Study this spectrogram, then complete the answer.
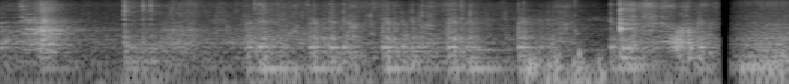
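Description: Spices, tomato, chili paste and ginger paste are sautéed in a pan, giving a continuous close stirring, scraping and sizzling with a few louder knocks of the spoon against the pan, no talking.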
